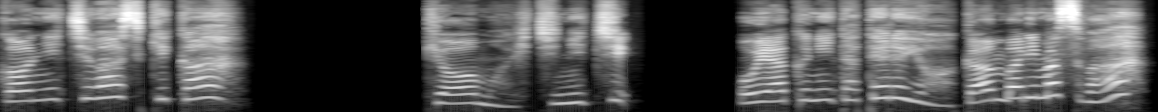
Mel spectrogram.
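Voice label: HELLO, Japanese; STG44 Mod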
